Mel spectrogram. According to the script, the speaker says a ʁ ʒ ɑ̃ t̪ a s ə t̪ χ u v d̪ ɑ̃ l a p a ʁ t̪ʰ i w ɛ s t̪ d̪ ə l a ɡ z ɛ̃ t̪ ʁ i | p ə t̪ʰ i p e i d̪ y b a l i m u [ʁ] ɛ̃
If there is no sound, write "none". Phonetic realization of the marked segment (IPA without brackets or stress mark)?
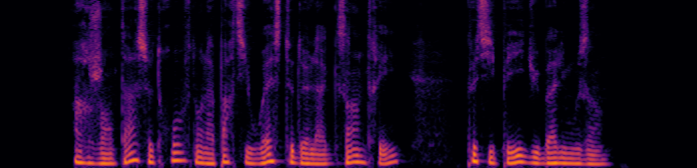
z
